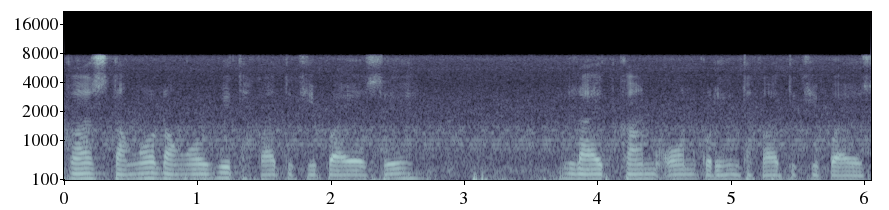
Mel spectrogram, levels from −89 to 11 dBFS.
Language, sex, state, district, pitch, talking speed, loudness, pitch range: Nagamese, male, Nagaland, Dimapur, 110 Hz, 160 wpm, -20 LUFS, 100-115 Hz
